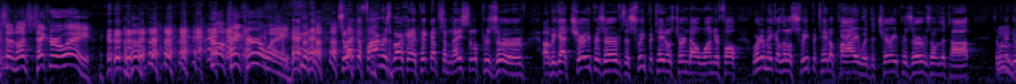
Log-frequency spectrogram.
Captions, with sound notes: - Oh, I said let's take her away. (laughing) No, take her away. - So at the farmers' market I picked up some nice little preserve. We got cherry preserves, the sweet potatoes turned out wonderful. We're gonna make a little sweet potato pie with the cherry preserves over the top.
